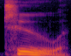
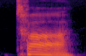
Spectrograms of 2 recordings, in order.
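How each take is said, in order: First: "to" with a clear "oo" vowel; full "to". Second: "ta" with a short neutral vowel; reduced "to". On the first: Contrasting two forms for co-host, fully pronounced "to". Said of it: "the difference between ta and to". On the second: Contrasting two forms for co-host, reduced "ta". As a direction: say "to" as a casual "tuh". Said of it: "split the difference between ta and". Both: Shown as a demonstration.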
